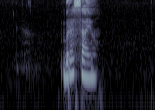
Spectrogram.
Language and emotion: Russian, neutral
